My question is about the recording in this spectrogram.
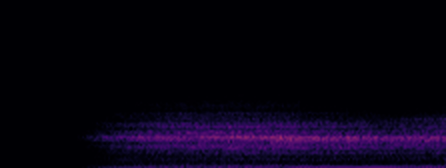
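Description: Dead silence for under a second, then a steady low hum and hiss of recording background noise fades in and holds, with no speech or music in it.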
